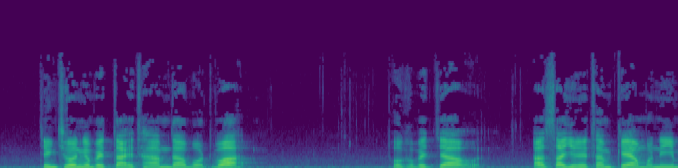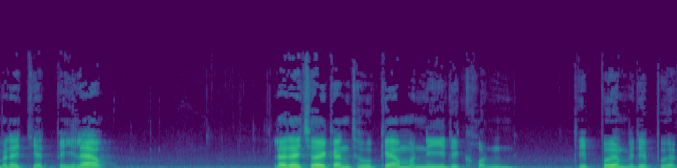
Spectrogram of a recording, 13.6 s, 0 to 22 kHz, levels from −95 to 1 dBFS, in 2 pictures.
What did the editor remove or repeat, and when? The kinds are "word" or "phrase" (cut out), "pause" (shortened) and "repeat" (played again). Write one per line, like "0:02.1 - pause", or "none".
none

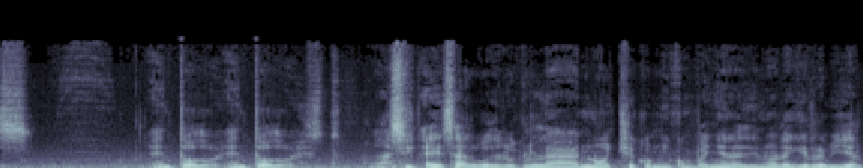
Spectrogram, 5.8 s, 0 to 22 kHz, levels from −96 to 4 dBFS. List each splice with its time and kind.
0:01.5 - repeat
0:02.8 - phrase
0:03.5 - phrase

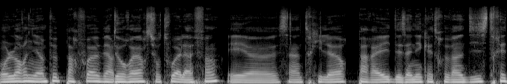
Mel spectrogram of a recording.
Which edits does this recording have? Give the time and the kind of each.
0:01.1 - phrase
0:02.2 - pause
0:03.4 - word

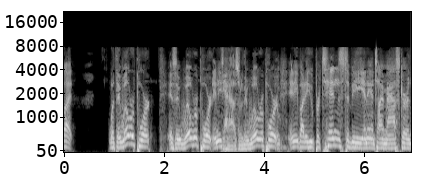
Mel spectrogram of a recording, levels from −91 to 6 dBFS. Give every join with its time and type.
0:03.2 - phrase

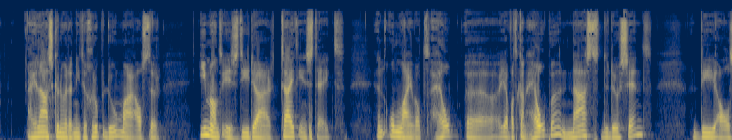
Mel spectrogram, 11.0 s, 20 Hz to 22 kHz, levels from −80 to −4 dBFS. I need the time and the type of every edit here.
none

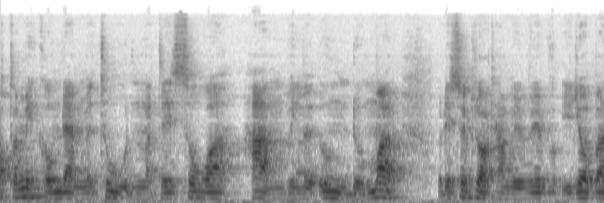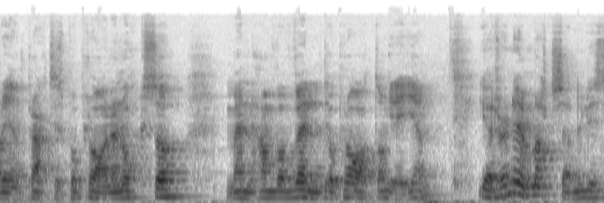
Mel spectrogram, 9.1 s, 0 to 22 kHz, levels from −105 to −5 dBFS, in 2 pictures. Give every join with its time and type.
0:02.2 - word
0:07.0 - word
0:07.4 - word

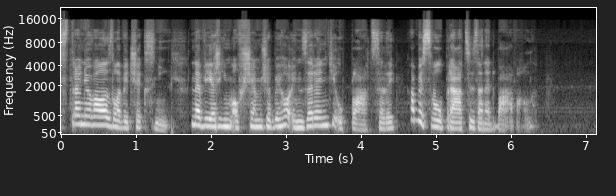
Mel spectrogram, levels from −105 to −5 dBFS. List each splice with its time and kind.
0:01.7 - pause
0:04.5 - pause

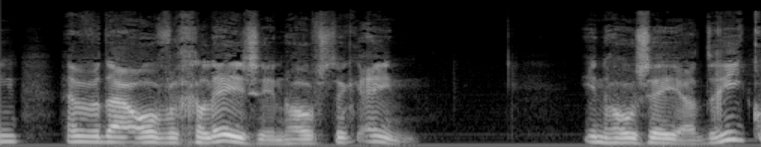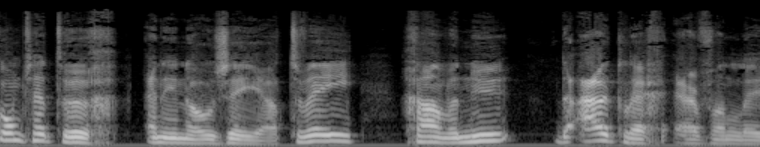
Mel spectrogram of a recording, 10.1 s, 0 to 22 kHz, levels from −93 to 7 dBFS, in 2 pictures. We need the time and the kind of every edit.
0:05.9 - pause

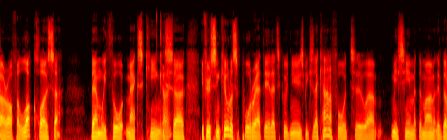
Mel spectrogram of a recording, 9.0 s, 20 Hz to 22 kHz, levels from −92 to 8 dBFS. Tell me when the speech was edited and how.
none

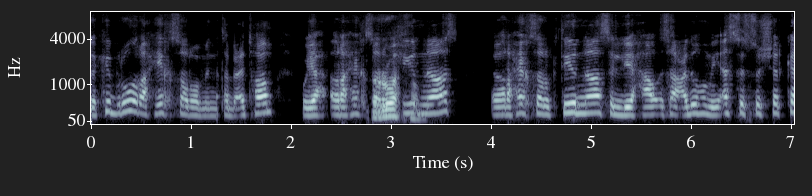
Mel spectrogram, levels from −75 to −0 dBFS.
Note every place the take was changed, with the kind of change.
0:01.2 - word

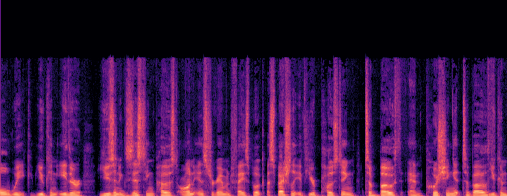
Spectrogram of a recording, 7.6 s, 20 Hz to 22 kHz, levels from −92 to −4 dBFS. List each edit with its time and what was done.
0:05.4 - pause

